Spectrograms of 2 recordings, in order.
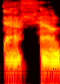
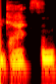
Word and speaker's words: dachshund: here it's pronounced very differently. I've become a very active community member in the dachshund or dachshund community here in South Florida.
